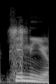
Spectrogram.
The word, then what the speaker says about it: pineal: Your pineal. Yep. Your pineal. Mm-hmm, Pineal mm-hmm. gland. Yeah. That's how you pronounce it.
